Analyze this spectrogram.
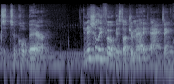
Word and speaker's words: Colbert: to Northwestern University theater program and changed the pronunciation of his last name from Colbert to colar initially focused on dramatic acting colar became interested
